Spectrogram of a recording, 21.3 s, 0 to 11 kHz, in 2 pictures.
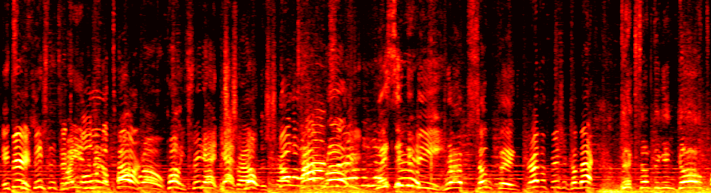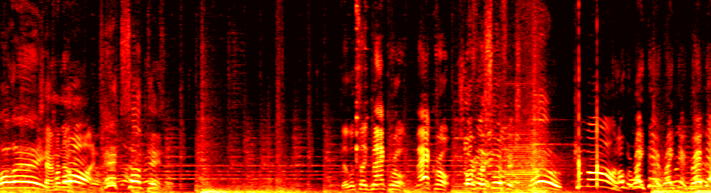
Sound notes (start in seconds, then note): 17.5 shouting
